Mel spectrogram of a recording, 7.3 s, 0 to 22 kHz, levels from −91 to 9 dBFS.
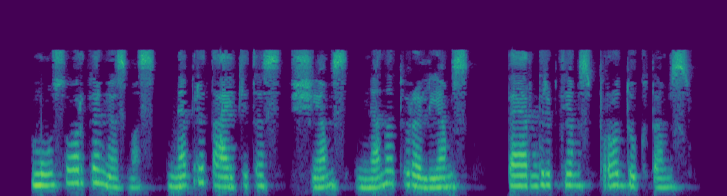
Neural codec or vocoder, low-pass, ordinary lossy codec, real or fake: vocoder, 44.1 kHz, 128 mel bands every 256 samples, BigVGAN v2; 19.8 kHz; AAC, 24 kbps; fake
